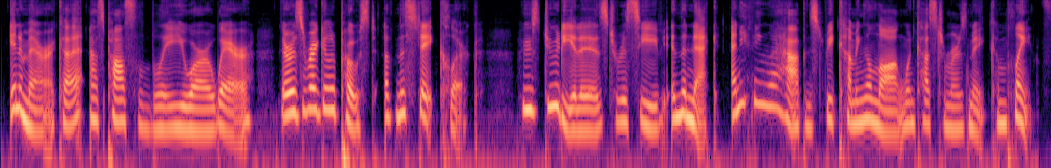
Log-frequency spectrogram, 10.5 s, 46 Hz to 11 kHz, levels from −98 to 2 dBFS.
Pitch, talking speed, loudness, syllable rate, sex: 215 Hz, 200 wpm, -20 LUFS, 6.5 syllables/s, female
